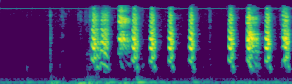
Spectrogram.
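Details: Western jackdaws at a nest box during unrest, a rapid run of about a dozen harsh, nasal calls in under two seconds, over a low steady hum.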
